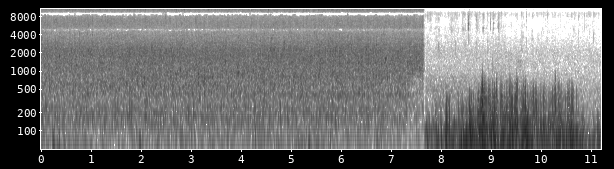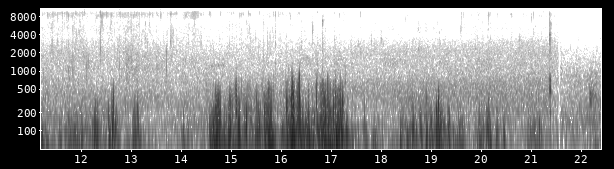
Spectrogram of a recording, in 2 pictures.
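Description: A small stream running steadily. About eight seconds in it cuts off and gives way to irregular gusts of wind buffeting the microphone, with quieter lulls between them.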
